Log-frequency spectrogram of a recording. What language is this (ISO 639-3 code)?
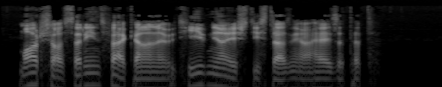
hun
